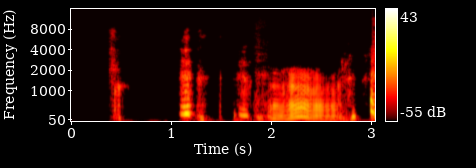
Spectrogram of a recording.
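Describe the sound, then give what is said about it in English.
A person imitates the growl of the Predator, the alien creature from the films, with a few short guttural bursts and clicks, then a sustained, warbling rumble, moderately loud, with no words spoken. “Something so flirty about the Predator growl.”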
